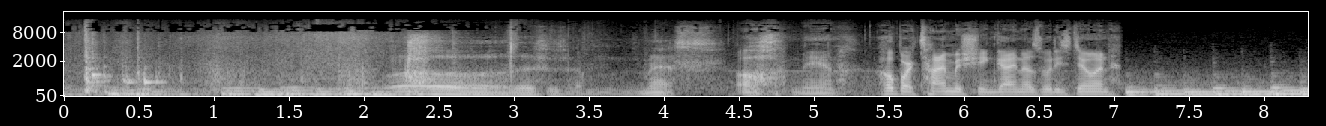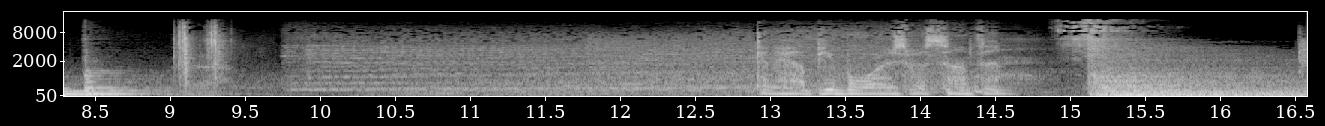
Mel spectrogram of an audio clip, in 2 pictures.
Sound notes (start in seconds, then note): 9.0 gun cocks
